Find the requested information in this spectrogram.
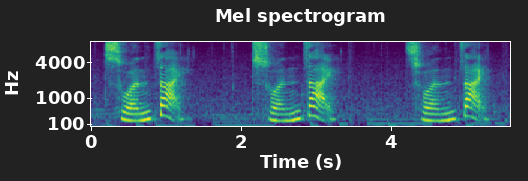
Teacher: when pronouncing “c ㄘ” the airflow is stronger than pronouncing “z ㄗ”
